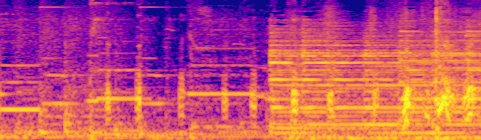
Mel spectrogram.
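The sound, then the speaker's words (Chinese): Hens cluck in a rapid series of short, throaty calls that grow denser and louder toward the end. “女主把所有孵化的鸡仔呢养大，没想到它们开始下蛋，数量太多”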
